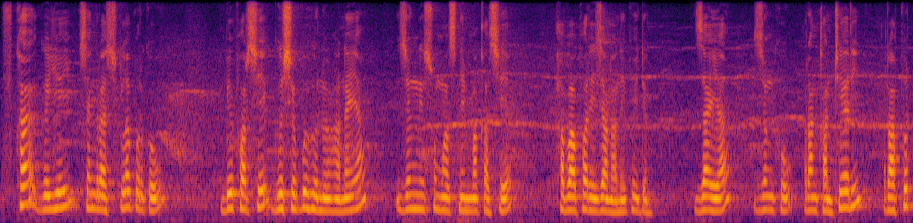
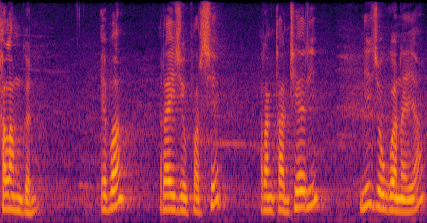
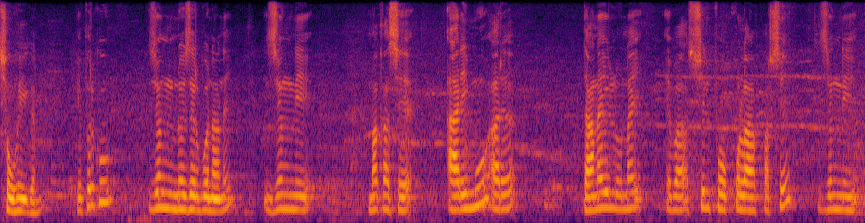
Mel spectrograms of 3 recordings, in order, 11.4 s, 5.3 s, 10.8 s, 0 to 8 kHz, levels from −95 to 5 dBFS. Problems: constant background noise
